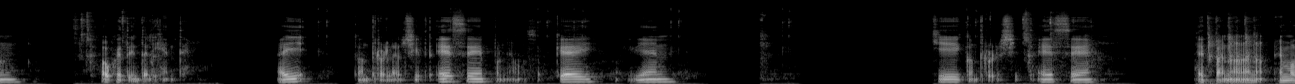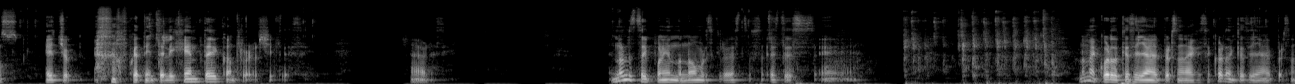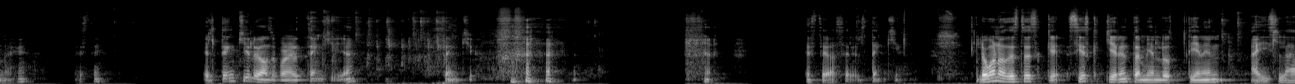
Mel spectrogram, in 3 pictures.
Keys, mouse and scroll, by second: 1.2 ctrl+alt+shift+s, 3.1 click, 4.4 click, 5.3 click, 5.7 click, 6.6 click, 7.8 click, 8.0 click, 8.5 click, 8.8 click, 9.1 right click, 10.5 ctrl+alt+shift+s, 11.5 Insert, 13.0 click, 14.8 ctrl+alt+shift+s, 15.9 click, 16.8 click, 18.3 click, 19.0 click, 20.3 click, 20.6 F2, 21.7-23.7 typing, 24.4 click, 25.0 click, 25.5 click, 27.0 click, 27.3 click, 27.5 click, 28.9-30.6 typing, 31.7 click, 32.8 click, 33.8 click, 34.4 click, 36.0 click, 36.1 click, 37.2 click.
